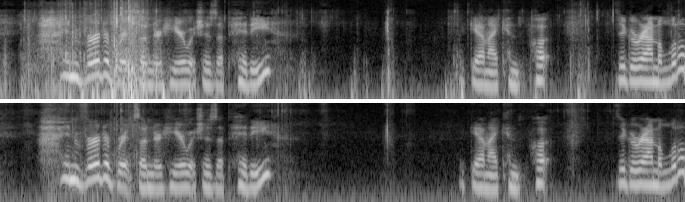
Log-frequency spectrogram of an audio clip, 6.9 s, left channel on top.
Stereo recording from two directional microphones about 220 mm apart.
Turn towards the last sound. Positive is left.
turn(degrees=-30)  # may be behind; listen again after turning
